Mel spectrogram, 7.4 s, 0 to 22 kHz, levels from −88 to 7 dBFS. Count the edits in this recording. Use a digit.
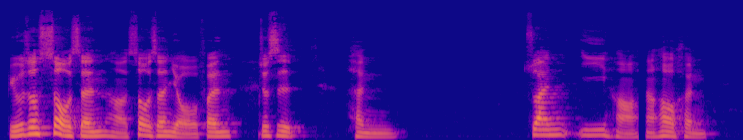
2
